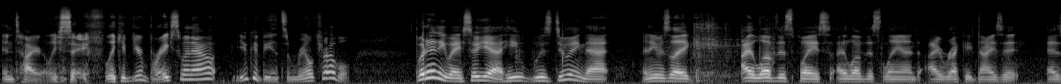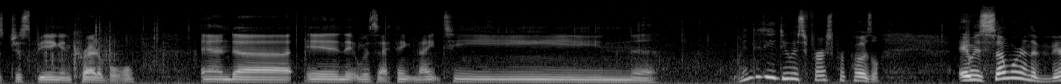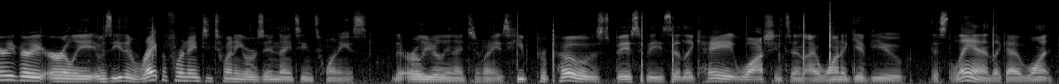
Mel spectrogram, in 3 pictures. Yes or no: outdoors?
yes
